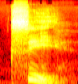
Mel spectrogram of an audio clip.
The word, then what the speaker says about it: Xi: Xi's pronounced like our letter X, always with a KS combination sound. It is never pronounced like Z, as we do in an English word like xylophone. Greek only has 1 way to pronounce Xi. It's always this combination KS, Xi sound.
